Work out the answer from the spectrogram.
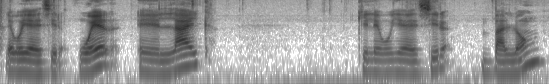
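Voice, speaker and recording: Casting: male instructor, mid pitch, patient step-by-step lesson, frequent check-ins, thinks aloud and self-corrects. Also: animated, slow. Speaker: teacher. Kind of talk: screen-recorded coding lesson.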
